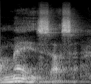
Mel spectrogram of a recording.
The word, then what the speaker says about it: Medias: La voce Medias si leggeva Mesas, poiché la consonante S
